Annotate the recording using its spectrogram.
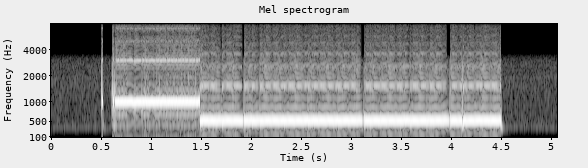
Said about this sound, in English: Echo 3 here, stand by for tone.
